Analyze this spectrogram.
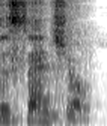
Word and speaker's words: essential: The perfect pronunciation is essential, but most Americans are going to have a schwa sound, very short. Is essential. Is essential. Okay. So we don't need to pronounce E there.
